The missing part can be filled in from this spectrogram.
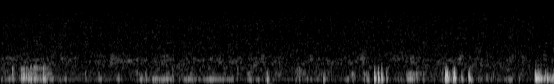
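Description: Irregular gurgles and short rumbling bursts with quiet gaps; ordinary bowel sounds of digestion.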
